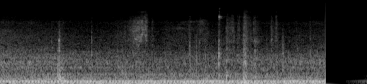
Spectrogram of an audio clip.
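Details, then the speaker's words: 1999 Ford E-150 Econoline fuel-injected van, cold frosty-morning start without touching the gas: low, steady idle rumble with even beat, no miss or knock; engine running clean. "She'll start. Look, I didn't even have to press the gas. This is what fuel injection does for you."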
